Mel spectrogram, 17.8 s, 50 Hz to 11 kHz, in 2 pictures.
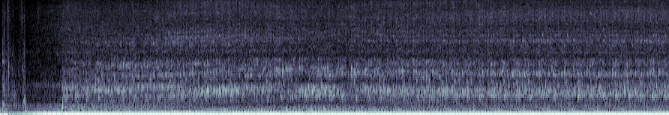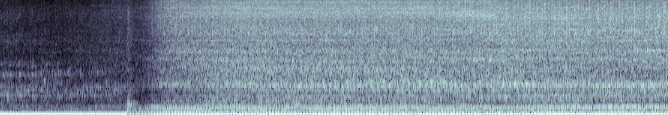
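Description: Jeep Grand Cherokee SRT's 6.4-litre 392 HEMI V8 idling steadily, freshly started after an oil change. It is heard first from inside the cabin, then from outside by the tailpipes and open hood from about eleven seconds in, where it turns brighter and more hissy.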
